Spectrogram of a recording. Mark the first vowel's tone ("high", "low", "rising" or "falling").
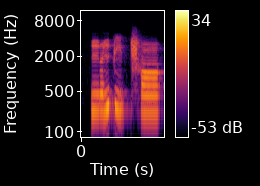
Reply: rising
